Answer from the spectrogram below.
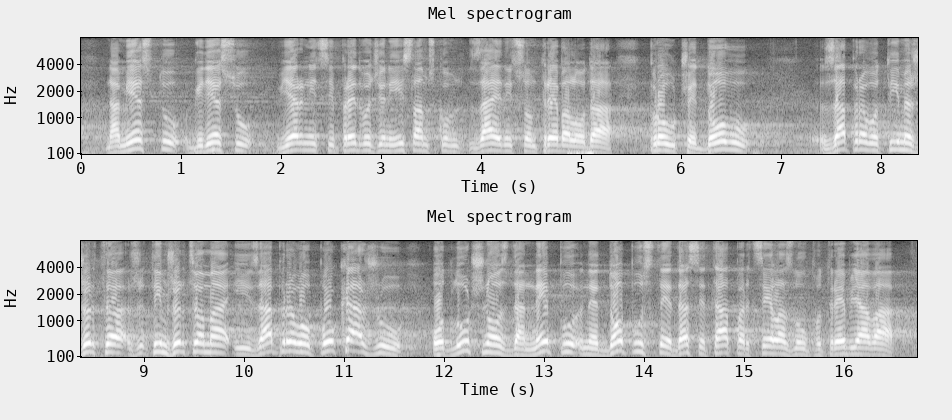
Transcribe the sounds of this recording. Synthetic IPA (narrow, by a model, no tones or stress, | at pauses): namje̞st̪uɡd̪je̞su | ʋje̞ːɾnit̪sipɾe̞d̪ʋo̞d͡ʑe̞niislˠaːmsko̞ːmzaje̞d̪nit̪so̞ːmt̪ɾe̞balo̞d̪a | pɾo̞ut͡ʃe̞d̪o̞ʋu | zapɾaʋo̞t̪iːmeʒrt̪at̪iːmʒərt̪ʋamaʔizapɾaʋo̞po̞kaːʒu | od̪lˠuːt͡ʃno̞st̪̚d̪anene̞d̪o̞pust̪e̞d̪ase̞t̪aːpaɾt̪se̞lazlˠo̞upo̞t̪ɾe̞bʎaːʋa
